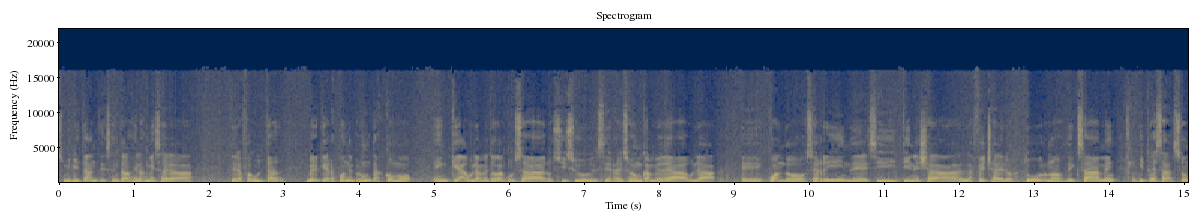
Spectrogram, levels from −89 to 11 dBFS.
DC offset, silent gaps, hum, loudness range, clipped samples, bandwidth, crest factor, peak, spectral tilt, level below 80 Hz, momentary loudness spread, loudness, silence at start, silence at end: under 0.1%; none; none; 2 LU; under 0.1%; 16.5 kHz; 16 dB; 0 dBFS; -5.5 dB/octave; -44 dBFS; 4 LU; -17 LUFS; 0 s; 0 s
